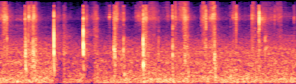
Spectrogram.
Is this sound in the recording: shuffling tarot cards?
yes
